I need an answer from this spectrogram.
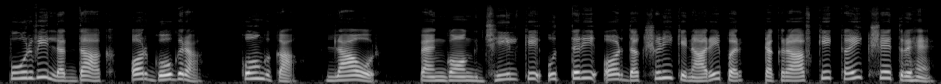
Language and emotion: Hindi, neutral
